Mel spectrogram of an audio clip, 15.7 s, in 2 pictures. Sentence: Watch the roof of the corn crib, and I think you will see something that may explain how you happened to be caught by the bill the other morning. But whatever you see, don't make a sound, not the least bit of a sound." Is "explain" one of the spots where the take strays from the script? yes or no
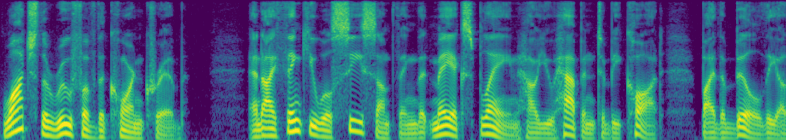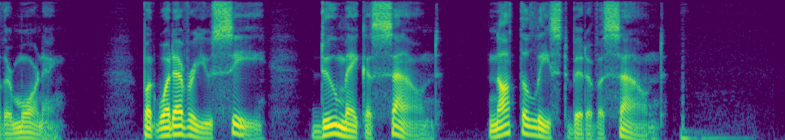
no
